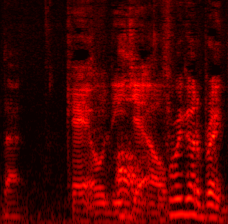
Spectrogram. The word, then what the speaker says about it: Kodjo: Make sure you don't forget the D, because the D is silent. You better spell it. Kodjo. That's Kodjo.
